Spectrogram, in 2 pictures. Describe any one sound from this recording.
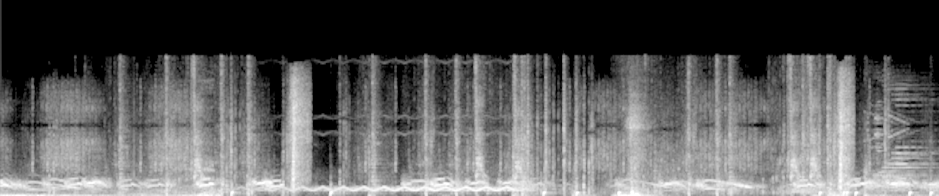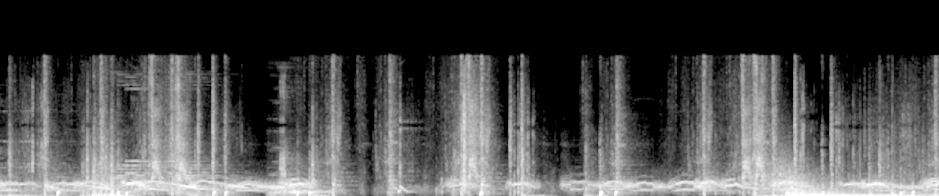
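Cartoon plants fire with rapid popping sounds.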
